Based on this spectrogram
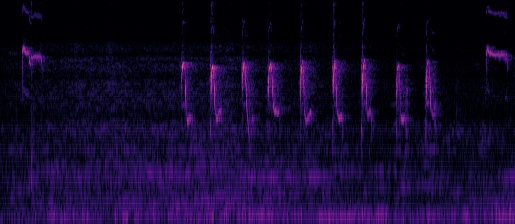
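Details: Olive-backed tailorbird song: a quick run of about nine sharp, high, downward-slurred notes, roughly three per second, after a brief thin opening note, over a faint low background hum.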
